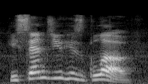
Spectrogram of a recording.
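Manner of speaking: high, loud proclamation; calling out. A narrator's reading. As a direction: call down a formal challenge. Prince calls challenge from above.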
